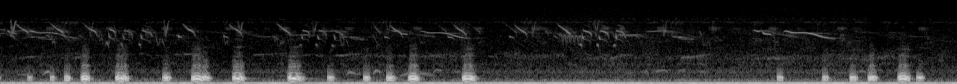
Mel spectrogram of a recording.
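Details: Kruger National Park giant eagle-owl producing a steady run of low, pulsing grunts, some paired, with a lull before a final burst. Busy high chirping from other birds fills the background.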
